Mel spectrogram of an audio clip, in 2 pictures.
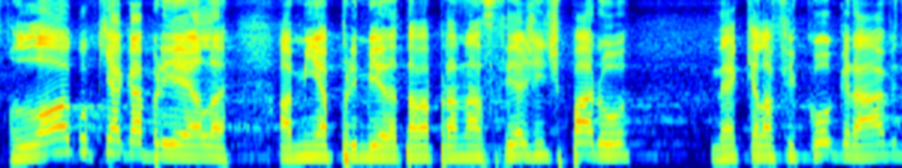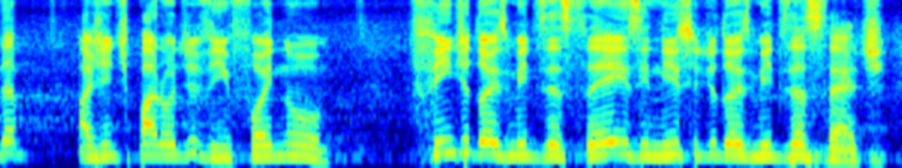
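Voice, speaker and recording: Guy in his 30s preaching, kinda high voice, joking around w the church, big hall echo. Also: fairly even intonation, moderate pace, bright, forceful tone. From Brazil. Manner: chatty and joking, talks straight to the congregation. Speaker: pastor. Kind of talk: sermon introduction, personal stories. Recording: live church hall reverb.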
